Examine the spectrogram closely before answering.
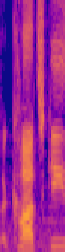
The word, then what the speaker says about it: Akatsuki: If you look at the stats of the Akatsuki, or Akatsuki, if that's what you want to call it, but it is pronounced Akatsuki.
